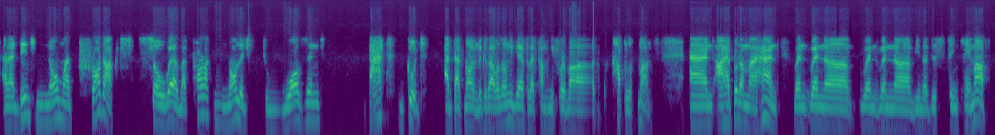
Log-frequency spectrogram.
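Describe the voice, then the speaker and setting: A man's voice: mid-range voice, normal speed, dry recording. A man in his thirties with an Australian accent, raised there after an Indian birth, talking at length with lots of "uh"s and restarts. His voice comes through a tinny, phone-like video call line. The sound is dry, with no room around it. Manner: talkative, hesitant with many fillers and restarts. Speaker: interview guest, sales and marketing professional. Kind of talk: casual online interview.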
